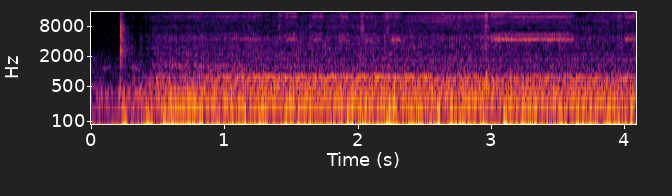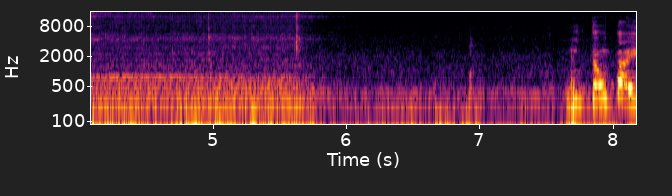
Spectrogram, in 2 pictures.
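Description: Steady buzzing hum of a small compressor motor for about five seconds, then fading to quiet room noise; a nebulizer compressor running.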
